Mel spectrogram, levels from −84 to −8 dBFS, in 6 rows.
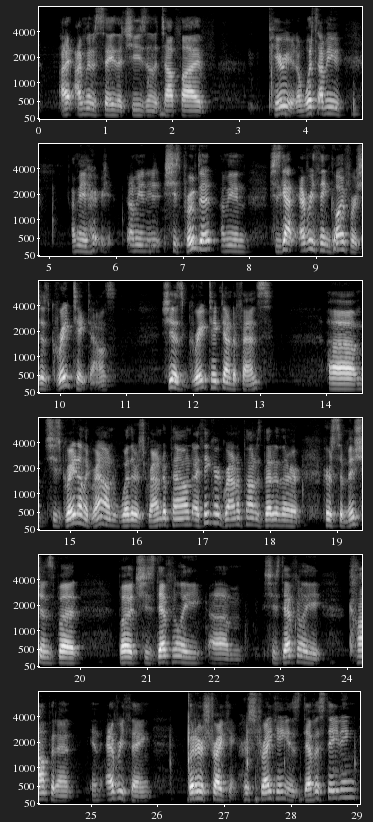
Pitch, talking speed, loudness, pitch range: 165 Hz, 165 wpm, -25 LUFS, 140-215 Hz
